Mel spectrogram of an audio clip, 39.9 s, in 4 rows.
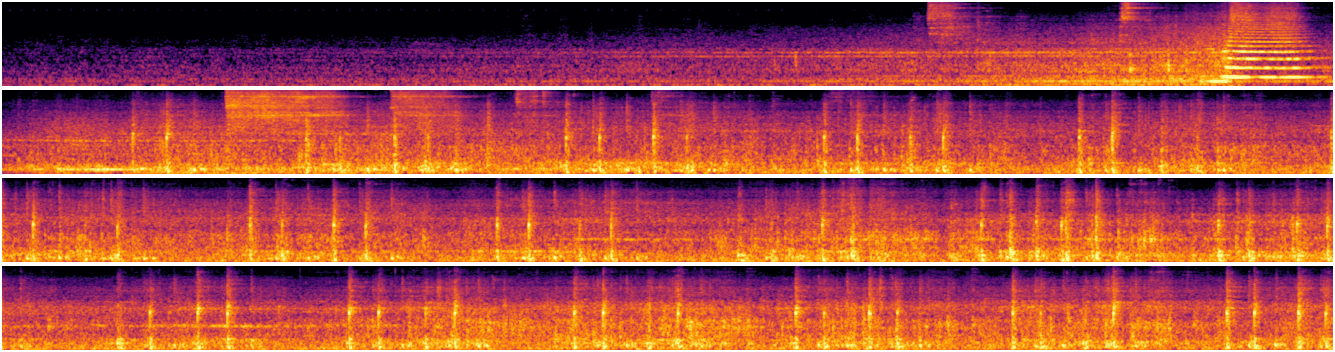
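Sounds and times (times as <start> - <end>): train wheels clicking over rail joints: 3.6 - 9.2, 10.2 - 39.9
train horn blast: 6.9 - 10.3.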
